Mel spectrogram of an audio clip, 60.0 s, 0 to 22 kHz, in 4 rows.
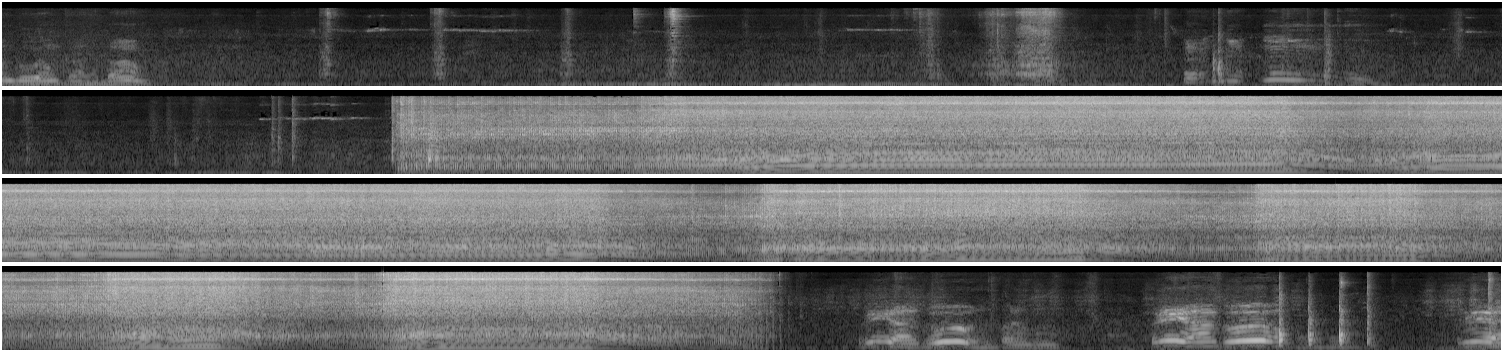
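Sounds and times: chainsaw cutting wood: 18.9s - 52.9s.

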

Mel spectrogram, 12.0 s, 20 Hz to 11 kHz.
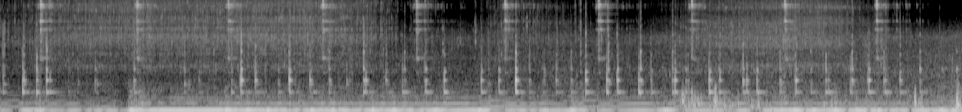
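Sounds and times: deep steady drone: 0.0s - 12.0s
even hiss: 0.0s - 12.0s
struck bell-like tones: 1.6s - 11.8s.

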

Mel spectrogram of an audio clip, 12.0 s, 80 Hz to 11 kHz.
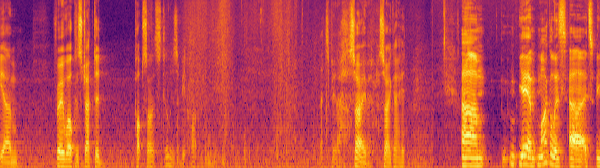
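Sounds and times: low room noise: 0.0s - 12.0s
faint rustling: 3.4s - 9.2s.

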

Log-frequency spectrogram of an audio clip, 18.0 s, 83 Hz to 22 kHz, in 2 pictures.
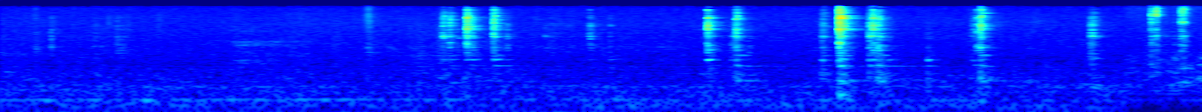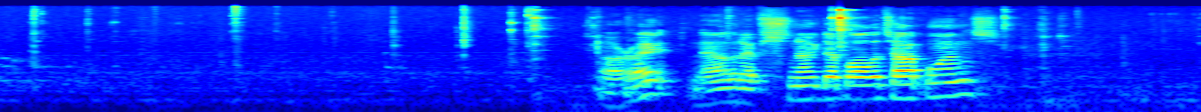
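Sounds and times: nuts twisted on metal rods: 3.2s - 15.8s, 16.4s - 18.0s.

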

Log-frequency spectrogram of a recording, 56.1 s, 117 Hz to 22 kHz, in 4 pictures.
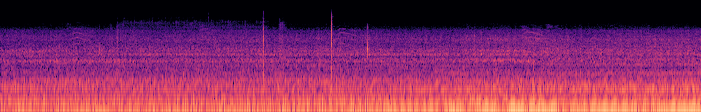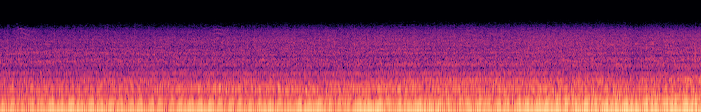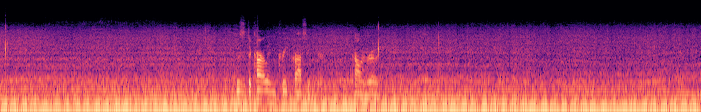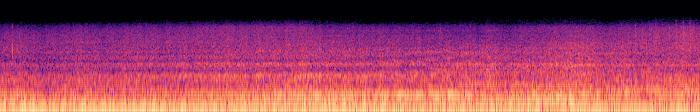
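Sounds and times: diesel locomotive engines humming: 0.0s - 56.0s.

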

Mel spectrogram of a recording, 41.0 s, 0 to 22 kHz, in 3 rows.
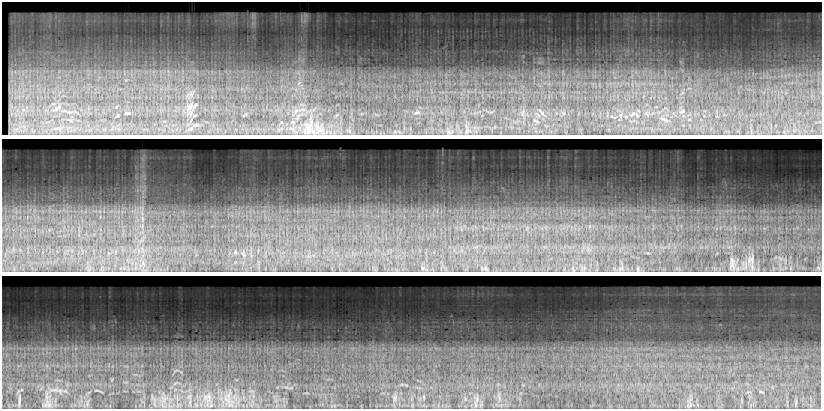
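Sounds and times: people's voices: 0.1s - 40.9s
tractor diesel engine running: 0.1s - 40.9s.

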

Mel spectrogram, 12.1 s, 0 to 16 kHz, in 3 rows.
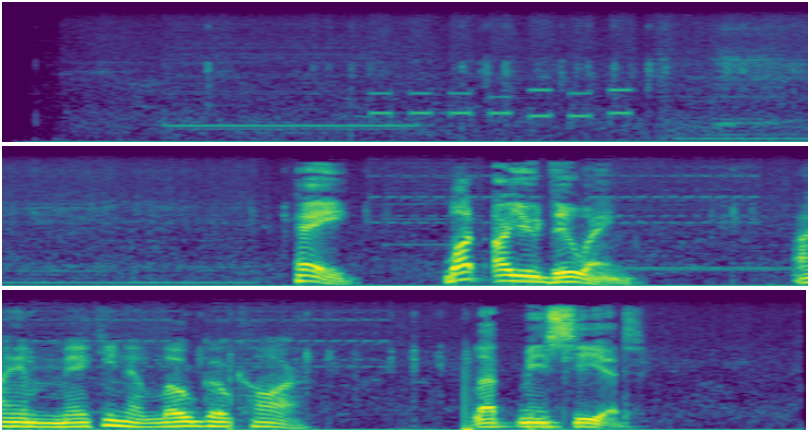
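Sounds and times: low steady hum: 0.2s - 12.0s
touch-tone keypad beeps: 0.9s - 3.2s, 5.9s - 10.1s
telephone dial tone: 0.9s - 3.9s, 8.8s - 10.1s.

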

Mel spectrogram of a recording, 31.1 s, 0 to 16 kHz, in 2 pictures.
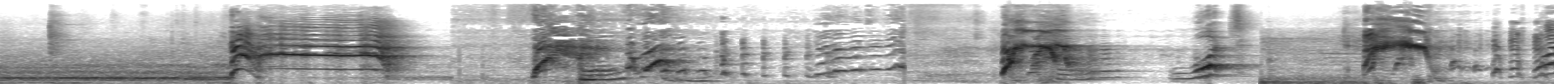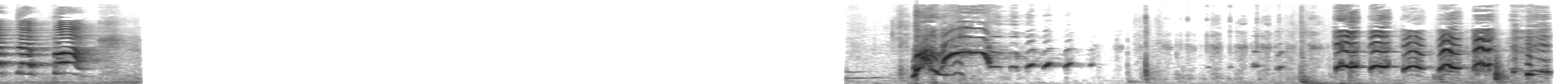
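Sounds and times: woman screaming: 2.3s - 4.3s, 5.4s - 7.0s, 10.0s - 11.0s, 13.7s - 14.6s, 24.7s - 26.0s
woman laughing: 5.8s - 9.1s, 14.4s - 15.9s, 25.0s - 31.0s.

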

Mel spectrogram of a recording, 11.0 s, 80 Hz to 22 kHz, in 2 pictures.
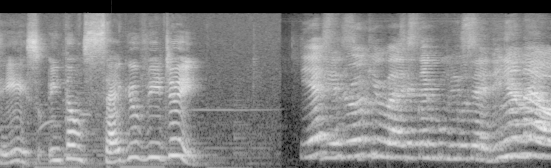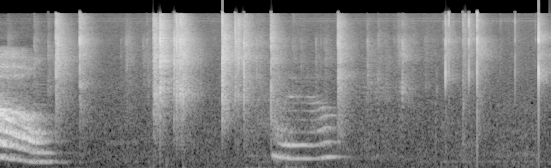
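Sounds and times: glow stick vials cracking: 5.8s - 11.0s.

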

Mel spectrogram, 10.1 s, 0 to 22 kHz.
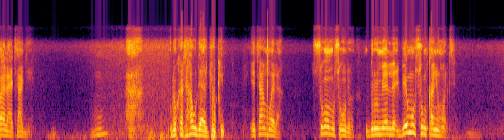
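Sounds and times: man talking: 0.0s - 0.7s, 1.8s - 5.7s, 6.3s - 9.6s.

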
